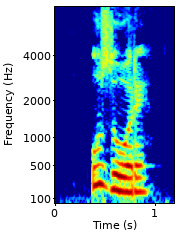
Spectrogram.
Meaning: nominative/accusative plural of узо́р (uzór)
- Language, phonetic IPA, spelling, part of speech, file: Russian, [ʊˈzorɨ], узоры, noun, Ru-узоры.ogg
